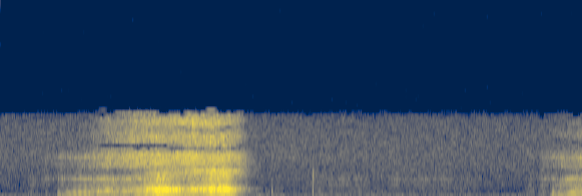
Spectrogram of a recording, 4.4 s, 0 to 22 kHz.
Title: 🐽 本日のイビキ / Snoring Sleep Sound 2024/12/20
